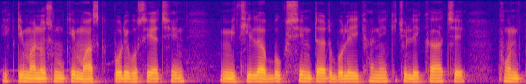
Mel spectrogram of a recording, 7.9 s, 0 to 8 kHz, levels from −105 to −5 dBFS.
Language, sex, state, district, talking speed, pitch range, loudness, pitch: Bengali, male, West Bengal, Jhargram, 130 wpm, 105-110 Hz, -26 LUFS, 105 Hz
